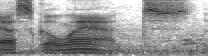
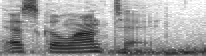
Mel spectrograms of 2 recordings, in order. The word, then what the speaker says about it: Escalante: And even how you pronounce the name of the town can be loaded. Longtime locals say Escalante. The newer folks running the organic bakeries or eco-tourist companies may pronounce it Escalante.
